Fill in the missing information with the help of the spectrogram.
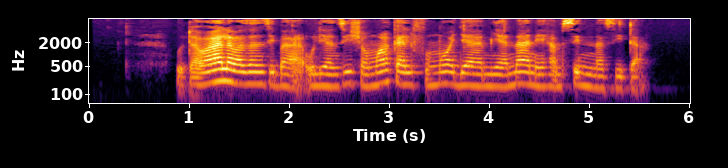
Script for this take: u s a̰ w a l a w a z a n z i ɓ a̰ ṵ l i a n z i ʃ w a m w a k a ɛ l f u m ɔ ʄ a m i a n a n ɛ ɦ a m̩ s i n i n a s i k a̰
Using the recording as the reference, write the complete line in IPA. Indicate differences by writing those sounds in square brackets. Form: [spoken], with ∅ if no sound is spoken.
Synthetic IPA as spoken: u [t] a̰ w a l a w a z a n z i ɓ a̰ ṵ l i a n z i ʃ w a m w a k a ɛ l f u m ɔ ʄ a m i a n a n ɛ ɦ a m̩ s i n i n a s i [t] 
